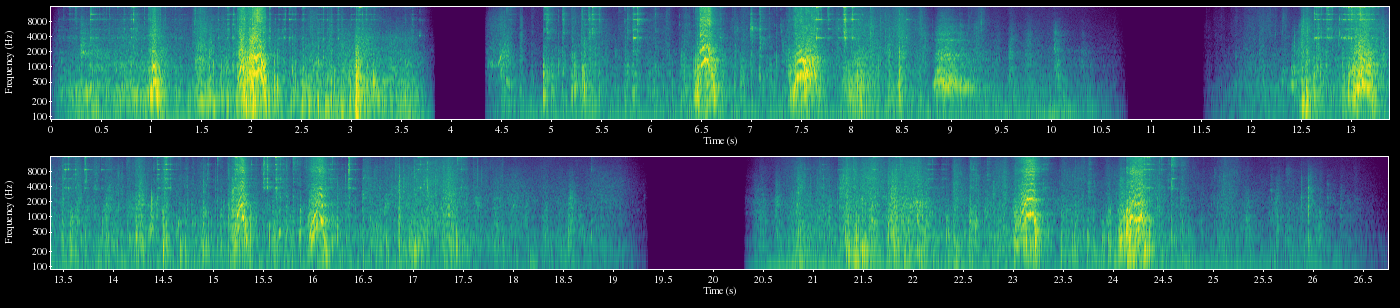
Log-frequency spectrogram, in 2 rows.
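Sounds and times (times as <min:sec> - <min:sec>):
gym bag opened, closed and handled: 0:00.0 - 0:03.8, 0:04.5 - 0:08.8, 0:12.5 - 0:17.9, 0:20.8 - 0:24.9
gym bag zipper zipped and unzipped quickly: 0:00.1 - 0:03.8, 0:06.4 - 0:08.0, 0:12.8 - 0:13.7, 0:15.1 - 0:16.5, 0:21.6 - 0:23.4, 0:24.0 - 0:24.6.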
